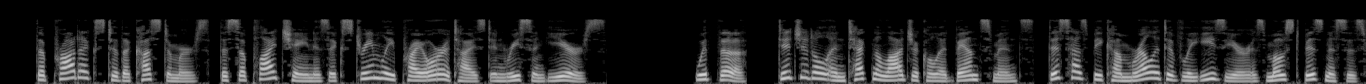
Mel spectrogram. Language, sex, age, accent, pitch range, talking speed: English, female, 40-59, American, 155-225 Hz, 125 wpm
